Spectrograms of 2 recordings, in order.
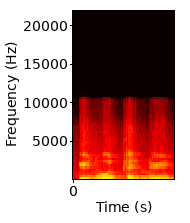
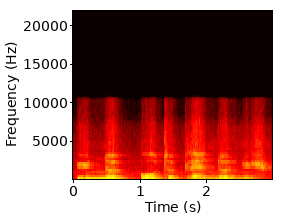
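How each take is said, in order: First: The e of une is dropped and linked. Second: The e of une is heard before haute. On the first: The speaker calls it wrong. "quand tu as lu une haute pleine nue" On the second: The speaker calls it right. "il aurait fallu dire une haute pleine nue"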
